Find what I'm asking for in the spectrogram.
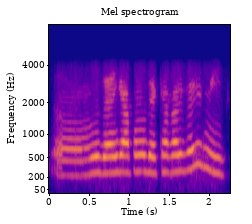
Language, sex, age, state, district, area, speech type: Odia, female, 45-60, Odisha, Angul, rural, conversation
